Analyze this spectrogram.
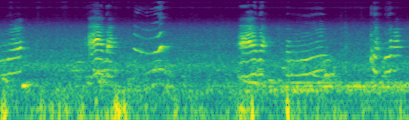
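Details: Talking pet parrot mimicking words such as "mummy papa": short, speech-like phrases with squeaky, whistled overtones, separated by brief pauses. Background hum is present.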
